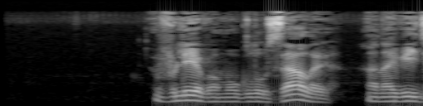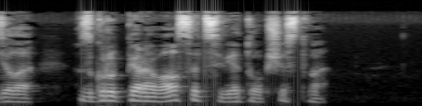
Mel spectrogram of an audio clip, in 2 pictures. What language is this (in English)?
Russian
